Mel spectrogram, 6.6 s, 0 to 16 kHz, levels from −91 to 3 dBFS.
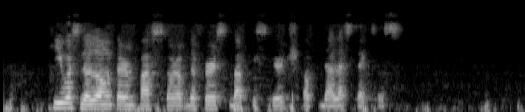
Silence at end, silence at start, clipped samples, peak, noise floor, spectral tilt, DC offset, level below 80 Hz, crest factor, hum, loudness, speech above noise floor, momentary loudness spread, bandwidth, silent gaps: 0.45 s; 0.05 s; under 0.1%; -6 dBFS; -65 dBFS; -6.5 dB/octave; under 0.1%; -52 dBFS; 20 dB; none; -26 LUFS; 40 dB; 18 LU; 7.6 kHz; none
